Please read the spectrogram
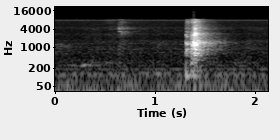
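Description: One short, sharp noise about one and a half seconds in, from cloth hockey tape being worked onto a paintball air tank, over faint room tone.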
